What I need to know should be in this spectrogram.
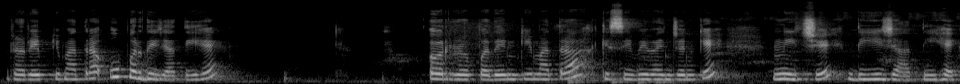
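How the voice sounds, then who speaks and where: A woman's voice: a little high, slight background noise. A woman teacher giving a children's lesson, patient and repetitive, checking in with the class often. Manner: patient, repeats each point, checks in with "ok".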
